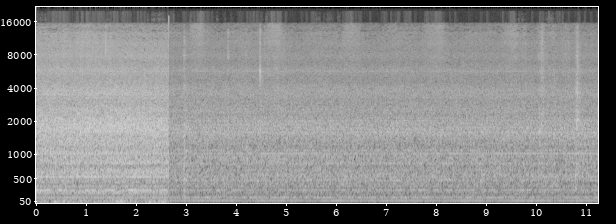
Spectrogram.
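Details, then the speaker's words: Broadcast radio transmitter after replacing its ventilation fan: soft, steady purr from the small fan with no rumble or rattle over a quiet room hum. It previously rumbled; now working normally. "so quiet now but I can hear that little fan just purring but it's not rumbling like it was that's a good thing"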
